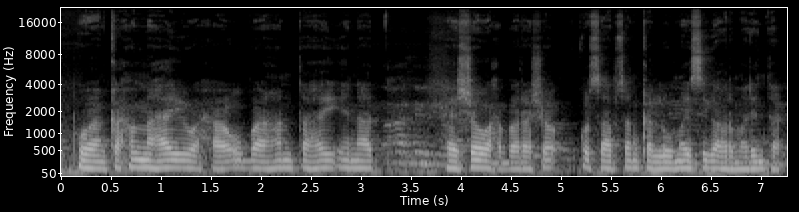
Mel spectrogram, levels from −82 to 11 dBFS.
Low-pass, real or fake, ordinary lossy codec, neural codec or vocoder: none; real; none; none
